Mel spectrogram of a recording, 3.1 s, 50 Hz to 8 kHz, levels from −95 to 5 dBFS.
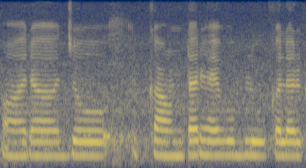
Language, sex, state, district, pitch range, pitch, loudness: Hindi, female, Gujarat, Valsad, 200-210 Hz, 205 Hz, -16 LUFS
